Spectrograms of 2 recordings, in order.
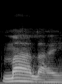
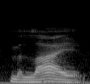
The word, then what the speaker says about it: malign: swallow allow malign line we don't see malay no we say melaye so when the next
